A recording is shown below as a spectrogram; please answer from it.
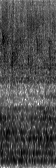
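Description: Water pours steadily out of a sprouting jar, a close continuous trickling splash with no voices.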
